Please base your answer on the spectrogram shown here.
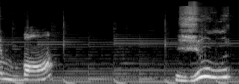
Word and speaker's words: bonjour: That's how we are going to say bon jour. Bon jour. Yes, the R is pronounced for now. Since we are not used to the French R, we are going to pronounce the R.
